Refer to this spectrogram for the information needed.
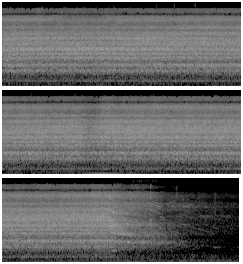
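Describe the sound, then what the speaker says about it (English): A hair dryer drying a wild-clay pot blows with a steady, loud whooshing hum for about twelve seconds, then powers down and trails off into quiet. "And then it's back to the dryer again"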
